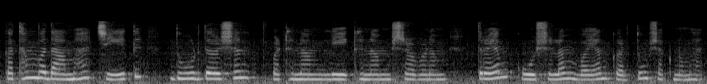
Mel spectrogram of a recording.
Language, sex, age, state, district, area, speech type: Sanskrit, female, 18-30, Rajasthan, Jaipur, urban, spontaneous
